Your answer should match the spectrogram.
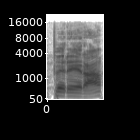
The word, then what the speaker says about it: Perera: giusto come ha fatto perera perché è francese quindi l'accento va in fondo mi scrivono quello che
